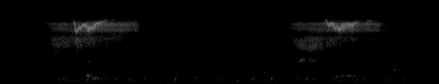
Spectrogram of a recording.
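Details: Sleeping pet cat snoring: two airy, hissing breaths, each about a second long, high and breathy, separated by a quiet gap of roughly two seconds.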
